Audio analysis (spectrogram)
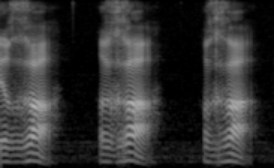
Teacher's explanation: the proper pronunciation is almost like Kha, but you use your vocal cords to vibrate it, and it's a little further down in sound.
